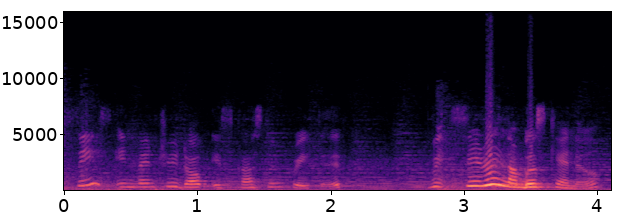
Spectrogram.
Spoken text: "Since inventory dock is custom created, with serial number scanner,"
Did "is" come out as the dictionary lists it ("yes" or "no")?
no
